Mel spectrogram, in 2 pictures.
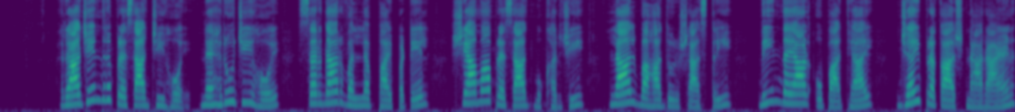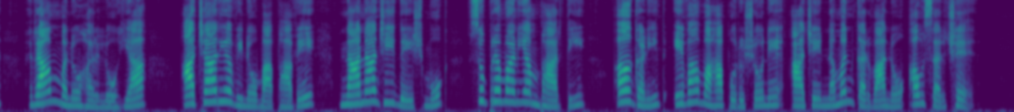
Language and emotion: Gujarati, neutral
